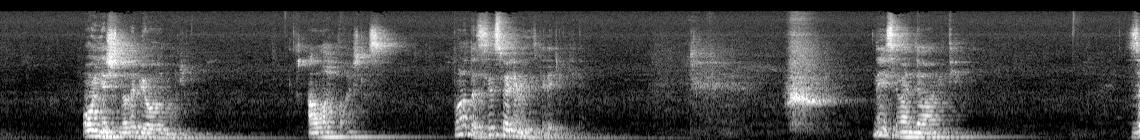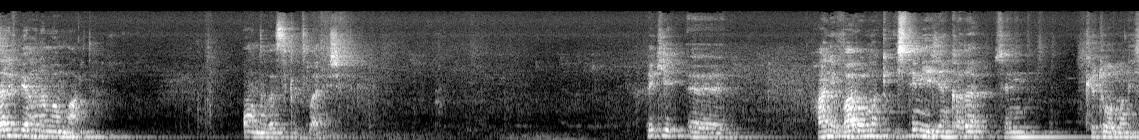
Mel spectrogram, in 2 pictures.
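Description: A young man speaks calmly and clearly, close to a microphone.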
